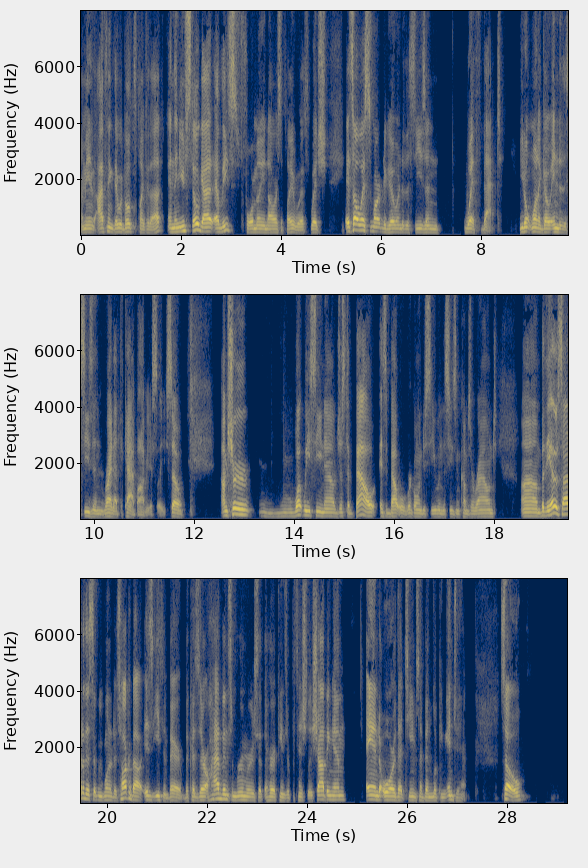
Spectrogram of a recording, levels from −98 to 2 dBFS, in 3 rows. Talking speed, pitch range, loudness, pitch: 220 wpm, 120-150 Hz, -22 LUFS, 125 Hz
